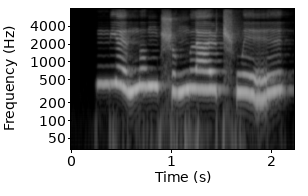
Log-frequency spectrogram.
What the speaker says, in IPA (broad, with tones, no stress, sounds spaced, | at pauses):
m j ɛ˥˩ n̪ ɤ˥ ŋ ʂ ʊ˧˥ ŋ l a˥ ɪ̯ ʈ͡ʂʰ w ḛ˨˩˦ ɪ̯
